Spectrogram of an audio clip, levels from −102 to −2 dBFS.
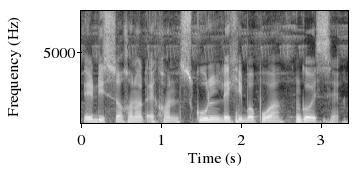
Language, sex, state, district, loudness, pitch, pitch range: Assamese, male, Assam, Sonitpur, -16 LUFS, 115 Hz, 110-125 Hz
